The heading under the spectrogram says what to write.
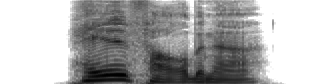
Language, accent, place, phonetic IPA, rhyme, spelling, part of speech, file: German, Germany, Berlin, [ˈhɛlˌfaʁbənɐ], -ɛlfaʁbənɐ, hellfarbener, adjective, De-hellfarbener.ogg
- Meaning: inflection of hellfarben: 1. strong/mixed nominative masculine singular 2. strong genitive/dative feminine singular 3. strong genitive plural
